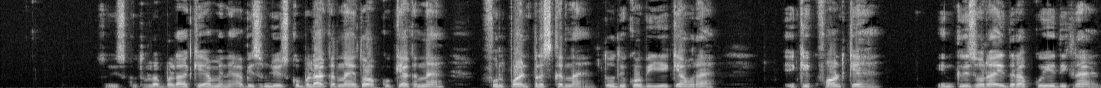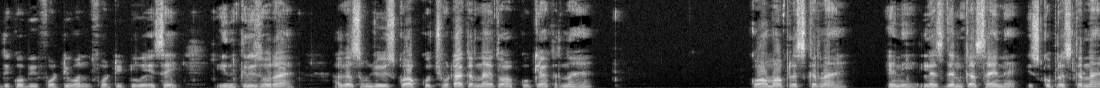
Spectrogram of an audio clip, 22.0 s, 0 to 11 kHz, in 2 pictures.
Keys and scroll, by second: 4.9 ., 11.7 ., 19.2 /.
